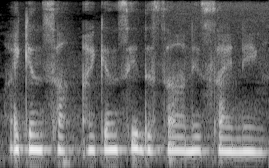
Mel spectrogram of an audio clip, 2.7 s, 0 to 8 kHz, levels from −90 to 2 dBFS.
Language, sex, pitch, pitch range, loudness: English, female, 220 Hz, 205-225 Hz, -14 LUFS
